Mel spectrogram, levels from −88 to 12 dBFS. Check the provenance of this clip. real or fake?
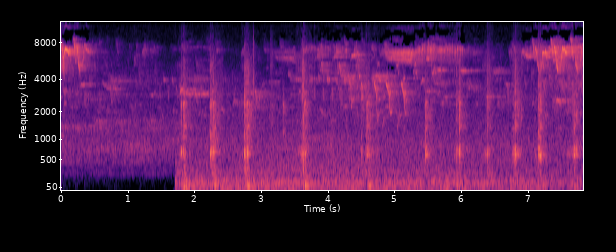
real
